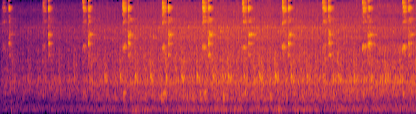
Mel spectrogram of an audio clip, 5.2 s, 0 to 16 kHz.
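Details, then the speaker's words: 2002 Chevrolet Trailblazer, about 200,000 miles, warm engine at idle: sharp, regular clicks about 2.5 per second from the electronic fan clutch, replaced the previous summer. The clicking is now constant when revved a little. "we have this awful noise right here this click click click sound that you get from these electronic uh clutch fans cooling fans"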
